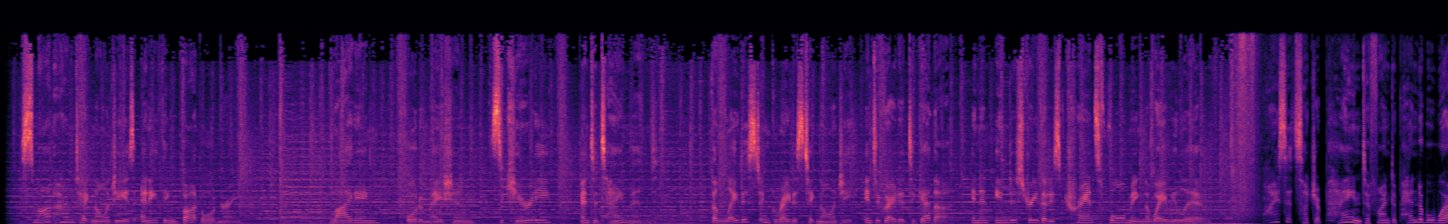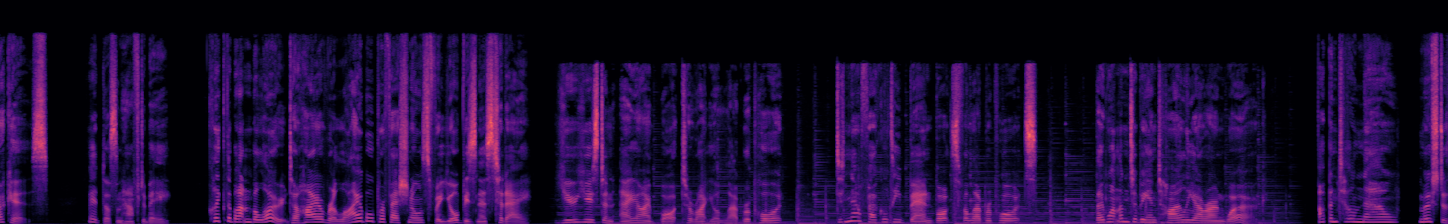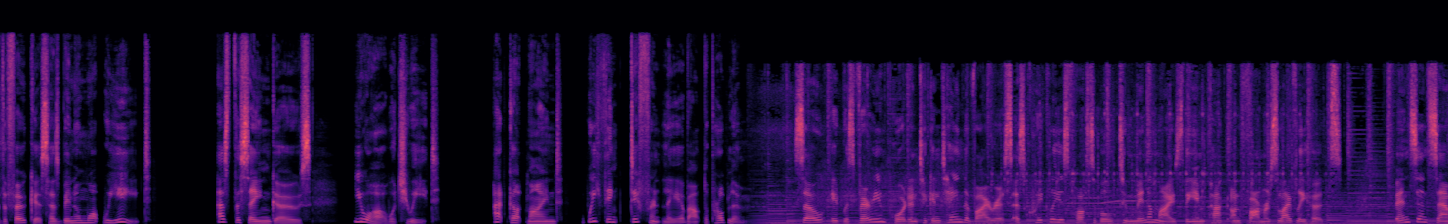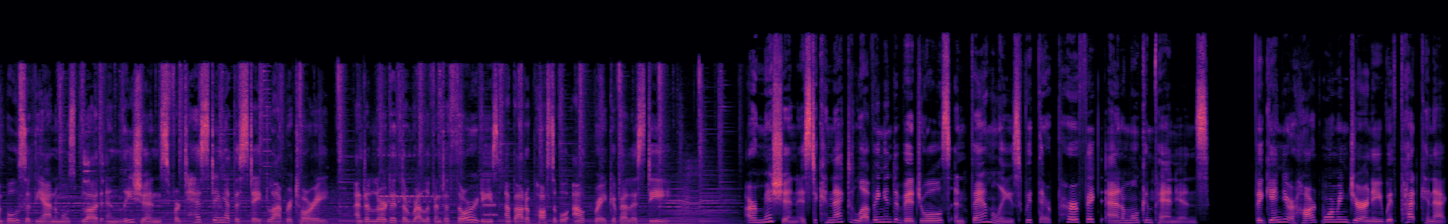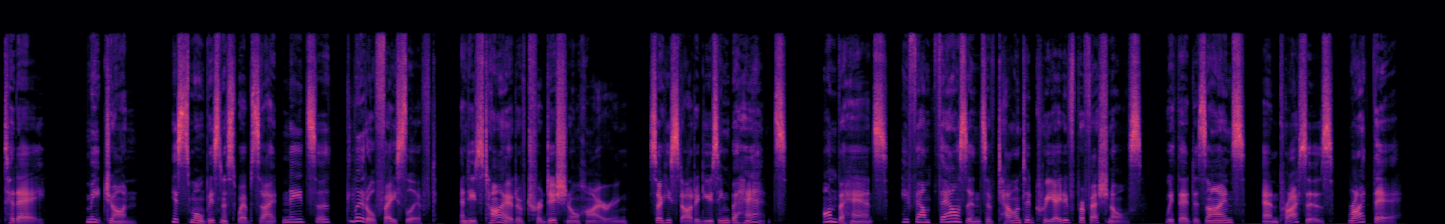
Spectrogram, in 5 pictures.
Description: Englisch (Australien)
Natürlich, Vielseitig, Freundlich, Unverwechselbar, Kommerziell
Unternehmensvideo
